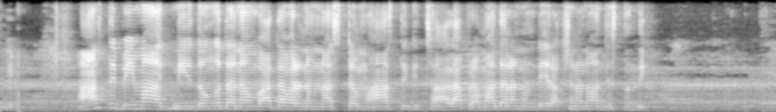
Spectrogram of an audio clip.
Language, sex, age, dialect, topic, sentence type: Telugu, female, 18-24, Central/Coastal, banking, statement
